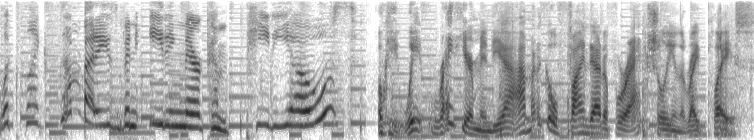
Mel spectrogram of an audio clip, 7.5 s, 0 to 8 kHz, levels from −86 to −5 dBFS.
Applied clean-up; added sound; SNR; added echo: none; none; none; none.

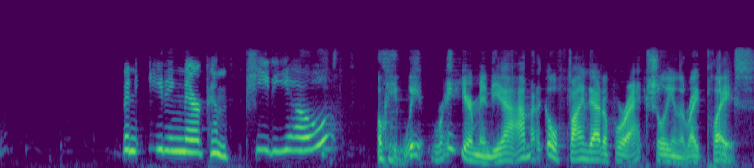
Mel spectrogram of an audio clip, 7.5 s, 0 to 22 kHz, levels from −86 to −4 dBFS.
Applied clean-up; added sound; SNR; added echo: neural mask model DeepFilterNet 3.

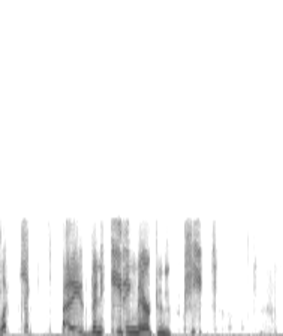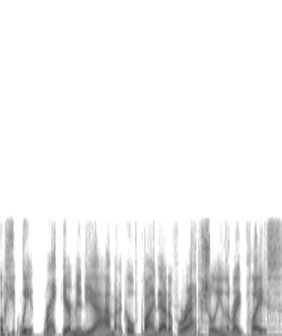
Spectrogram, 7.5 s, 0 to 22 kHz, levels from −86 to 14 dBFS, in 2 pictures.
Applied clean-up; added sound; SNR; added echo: neural diffusion model UNIVERSE++.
